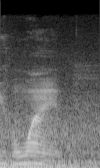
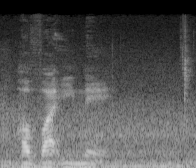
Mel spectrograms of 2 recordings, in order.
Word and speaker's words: Hawaii: Hawaii. So the V is the W is pronounced V.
